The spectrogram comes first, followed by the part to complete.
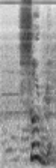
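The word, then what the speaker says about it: should: शुड, इसमें L को नहीं पढ़ा जाता है।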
